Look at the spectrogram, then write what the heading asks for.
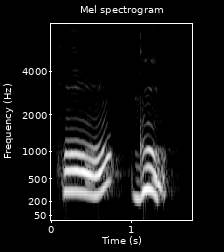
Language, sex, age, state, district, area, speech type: Kannada, female, 30-45, Karnataka, Shimoga, rural, read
